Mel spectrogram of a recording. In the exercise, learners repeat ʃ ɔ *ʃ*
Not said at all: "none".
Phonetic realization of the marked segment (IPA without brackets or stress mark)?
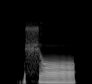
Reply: none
